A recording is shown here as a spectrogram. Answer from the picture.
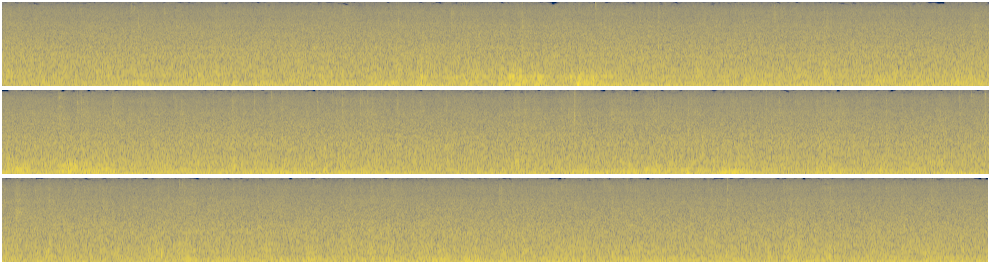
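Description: Steady rain, a dense even hiss, with low rumbles of thunder swelling up a few times: about five seconds in, again around ten seconds, and around sixteen seconds.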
